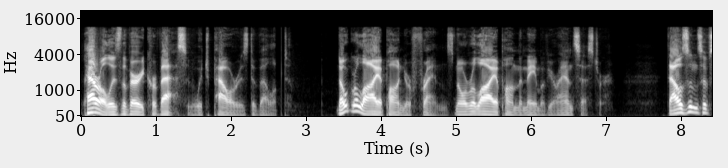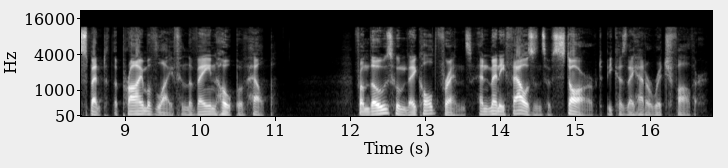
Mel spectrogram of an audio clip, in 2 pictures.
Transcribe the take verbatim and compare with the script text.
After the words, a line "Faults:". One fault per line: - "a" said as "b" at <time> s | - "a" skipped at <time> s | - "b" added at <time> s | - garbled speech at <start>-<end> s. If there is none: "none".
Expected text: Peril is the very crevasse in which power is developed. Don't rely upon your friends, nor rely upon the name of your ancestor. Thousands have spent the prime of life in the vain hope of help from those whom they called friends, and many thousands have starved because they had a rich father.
Peril is the very crevasse in which power is developed. Don't rely upon your friends, nor rely upon the name of your ancestor. Thousands have spent the prime of life in the vain hope of help from those whom they called friends, and many thousands have starved because they had a rich father.
Faults:
none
